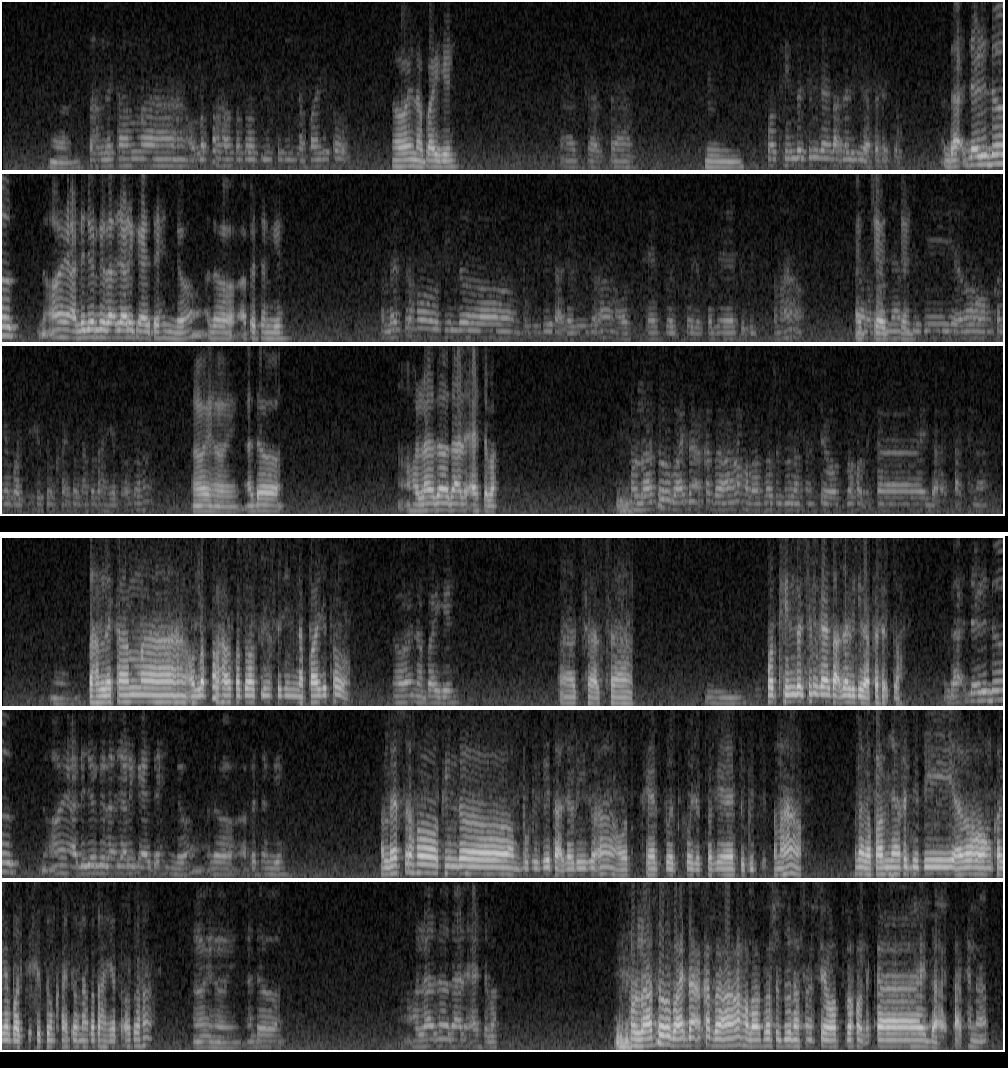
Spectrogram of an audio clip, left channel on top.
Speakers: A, on the left (about 45°); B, on the right (about 90°).
A: ᱦᱳᱭ
B: ᱛᱟᱦᱚᱞᱮ ᱠᱷᱟᱱ ᱚᱞᱚᱜ ᱯᱟᱲᱦᱟᱣ ᱠᱚᱫᱚ ᱛᱤᱱ ᱥᱟᱺᱜᱤᱧ ᱱᱟᱯᱟᱭ ᱜᱮᱛᱚ
A: ᱦᱳᱭ ᱱᱟᱯᱟᱭ ᱜᱮ
B: ᱟᱪᱪᱷᱟ ᱟᱪᱪᱷᱟ
A: ᱦᱮᱸ
B: ᱛᱮᱦᱤᱱ ᱫᱚ ᱪᱮᱫ ᱞᱮᱠᱟᱭ ᱫᱟᱜ ᱡᱟᱲᱤ ᱠᱮᱫᱟ ᱟᱯᱮ ᱥᱮᱫ ᱫᱚ
A: ᱫᱟᱜ ᱡᱟᱹᱲᱤ ᱫᱚ ᱱᱚᱜ-ᱚᱭ ᱟᱹᱰᱤ ᱡᱳᱨ ᱜᱮ ᱫᱟᱜ ᱡᱟᱹᱲᱤ ᱠᱮᱜ-ᱟᱭ ᱛᱮᱦᱮᱧ ᱫᱚ ᱟᱫᱚ ᱟᱯᱮ ᱥᱮᱱ ᱜᱮ
B: ᱟᱞᱮ ᱥᱮᱫ ᱦᱚᱸ ᱛᱮᱦᱤᱧ ᱫᱚ ᱵᱩᱜᱤ ᱜᱮ ᱫᱟᱜ ᱡᱟᱹᱲᱤᱭᱟᱠᱟᱜ-ᱟ ᱚᱭ ᱠᱷᱮᱛ ᱵᱟᱹᱫᱽ ᱠᱚ ᱡᱚᱛᱚᱜᱮ ᱰᱩᱵᱩᱡ ᱟᱠᱟᱱᱟ ᱚᱱᱟ
A: ᱟᱪᱪᱷᱟ
B: ᱜᱟᱯᱟ ᱢᱮᱭᱟᱝ
A: ᱟᱪᱪᱷᱟ
B: ᱥᱮᱫ ᱡᱩᱫᱤ ᱟᱨᱦᱚᱸ ᱚᱱᱠᱟᱜᱮ ᱵᱟᱹᱲᱛᱤ ᱥᱤᱛᱩᱝ ᱠᱷᱟᱡ ᱫᱚ ᱚᱱᱟ ᱠᱚᱫᱚ ᱟᱸᱡᱮᱫᱚᱜ-ᱟ ᱦᱟᱸᱜ
A: ᱦᱳᱭ ᱦᱳᱭ ᱟᱫᱚ ᱦᱚᱞᱟ ᱫᱚᱭ ᱫᱟᱜ ᱞᱮᱭᱟᱭ
B: ᱦᱚᱞᱟ ᱫᱚ ᱵᱟᱭ ᱫᱟᱜ ᱠᱟᱫᱟ ᱦᱚᱞᱟ ᱫᱚ ᱥᱩᱫᱷᱩ ᱱᱟᱥᱮ ᱱᱟᱥᱮ ᱚᱛ ᱞᱚᱦᱚᱜ ᱞᱮᱠᱟᱭ ᱫᱟᱜ ᱟᱠᱟᱫ ᱛᱟᱦᱮᱸᱱᱟ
